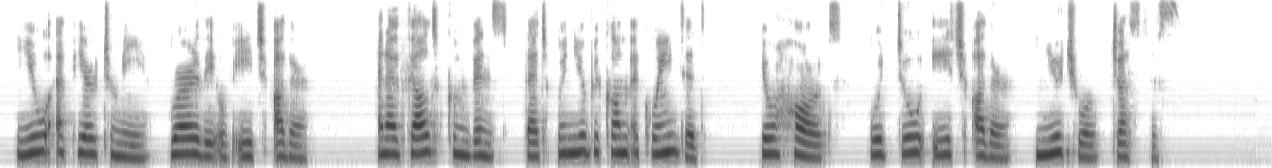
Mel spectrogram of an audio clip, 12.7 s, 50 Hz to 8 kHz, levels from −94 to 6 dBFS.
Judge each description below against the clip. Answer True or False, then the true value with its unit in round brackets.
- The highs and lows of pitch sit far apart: False (3.5 semitones)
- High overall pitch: True (225 Hz)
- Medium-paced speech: False (120 wpm)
